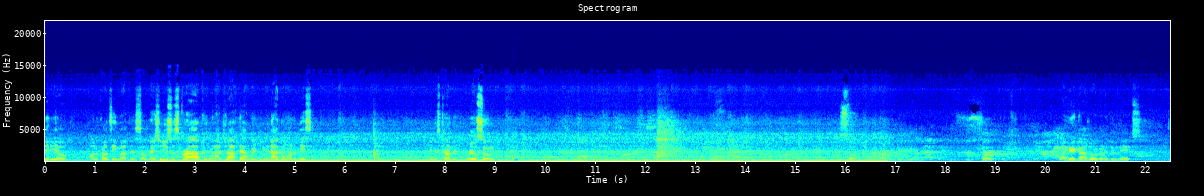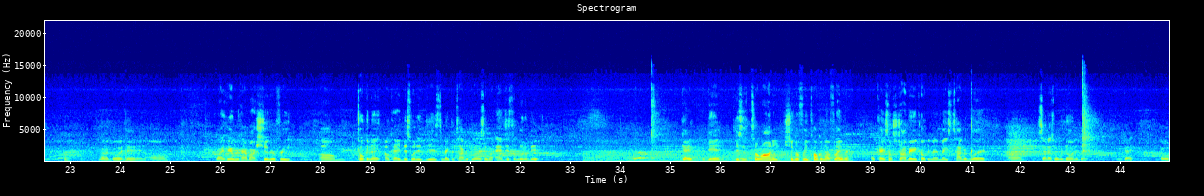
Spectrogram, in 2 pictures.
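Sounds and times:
blender humming: 0.0s - 17.5s.

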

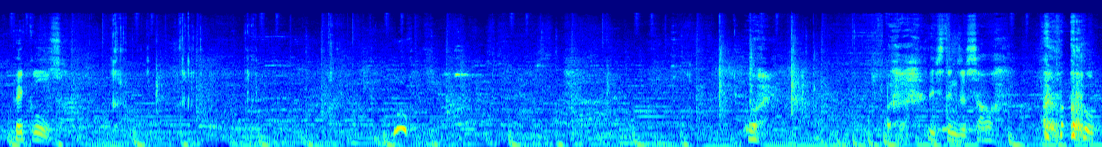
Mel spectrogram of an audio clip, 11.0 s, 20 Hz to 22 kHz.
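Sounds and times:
background music: 0.0s - 11.0s
man crunching a pickle: 1.1s - 2.7s.

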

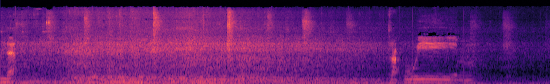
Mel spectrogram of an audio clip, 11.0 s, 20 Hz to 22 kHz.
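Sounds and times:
vehicle passing rumble: 0.0s - 11.0s.

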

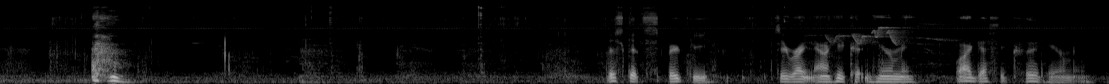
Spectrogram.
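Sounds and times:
footsteps on dirt trail: 0.0s - 9.4s
high insect drone: 0.0s - 11.0s
person coughing: 0.9s - 1.4s.

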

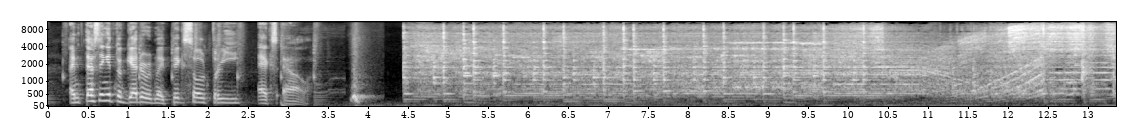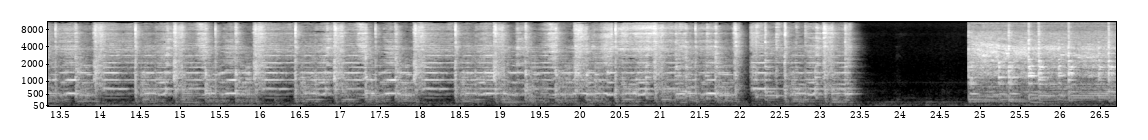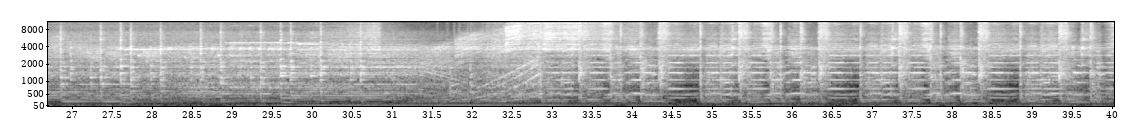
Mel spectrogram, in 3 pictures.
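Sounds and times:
electronic music from phone speakers: 4.4s - 23.4s, 24.9s - 40.0s.

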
